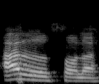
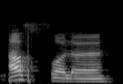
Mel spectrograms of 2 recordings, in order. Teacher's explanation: Berarti lam sukunnya di sini diidghamkan kepada huruf sod. Jadi as-solah.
